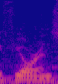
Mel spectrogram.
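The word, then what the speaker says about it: Firenze: Breaking into the top 4 is the city of Florence, or as the locals say, Florence in Italy.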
